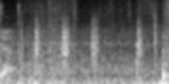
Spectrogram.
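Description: A person's quiet breathing: a few short, soft breaths spread across the moment.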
